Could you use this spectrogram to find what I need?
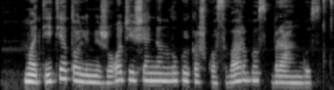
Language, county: Lithuanian, Vilnius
